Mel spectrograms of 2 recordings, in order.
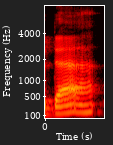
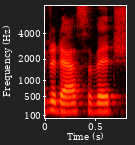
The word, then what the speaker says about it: Dasovich: you signed a card D davich I'm sorry I'm mispronouncing your name if you okay my name is dasovich and I'm a full-time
